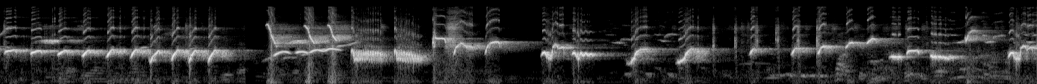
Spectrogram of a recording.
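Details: White-rumped shama in captivity at a breeding facility: a rapid series of repeated whistled notes gives way to loud, varied phrases mixing rising whistles, buzzy notes and sharp clicks, with short pauses throughout.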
